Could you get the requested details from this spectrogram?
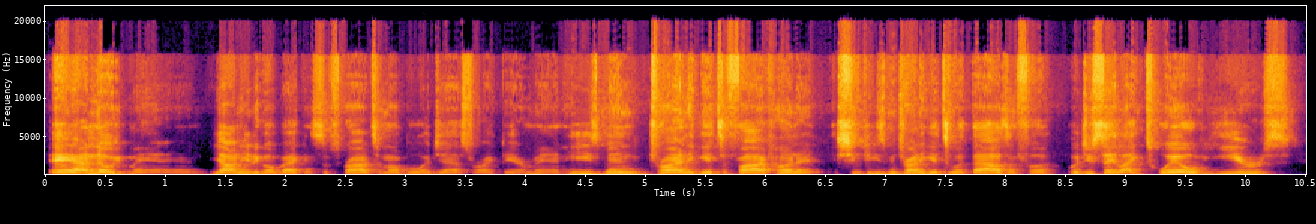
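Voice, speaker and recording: A man's voice: lowish voice, animated, normal speed, hardly any pauses. A man in his forties casually chatting with viewers on a livestream, easygoing and rambling, answering comments as they come in. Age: 40s. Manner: easygoing, rambling, laid-back. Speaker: YouTube creator hosting a livestream. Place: home, Los Angeles.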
